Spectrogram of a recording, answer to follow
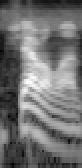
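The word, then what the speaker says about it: Shyamalan: out uh M night um how do you pronounce it shamalan shamalan thank you I keep shalam and dingdong that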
